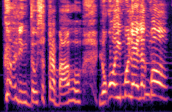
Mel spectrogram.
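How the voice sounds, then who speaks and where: A woman's voice: high-pitched, animated, brisk, soft background music. A woman playing a hurt, suspicious wife and worried mother in an emotional radio drama, tearful, pleading and accusing. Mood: tearful, angry.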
